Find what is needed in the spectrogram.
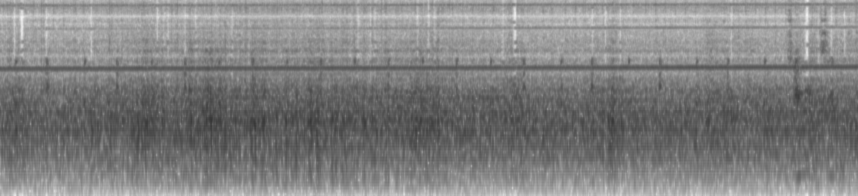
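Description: Steady road and engine noise inside a moving truck's cab, picked up by a dashcam microphone, with a faint steady high whine.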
